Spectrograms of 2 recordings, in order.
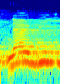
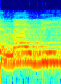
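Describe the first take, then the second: No difference in how they are said.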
